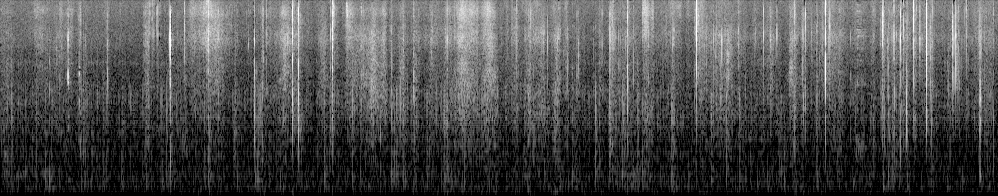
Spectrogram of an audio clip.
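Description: A hand-length bundle of dried white sage leaves wrapped in string, solid and dry, is held up in both hands while fingertips rub and squeeze the leaves. The result is quiet, bright, continuous crinkling and crunching, with sharp, dry snaps that stop almost instantly and almost no low end.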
